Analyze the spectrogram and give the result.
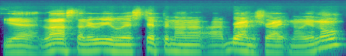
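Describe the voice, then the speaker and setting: A man's voice: medium pitch, bright, forceful tone, highs cut off. A man hosting a podcast in a loose, upbeat, casual way. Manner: upbeat, loose, drawn-out hype phrasing. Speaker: podcast host.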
